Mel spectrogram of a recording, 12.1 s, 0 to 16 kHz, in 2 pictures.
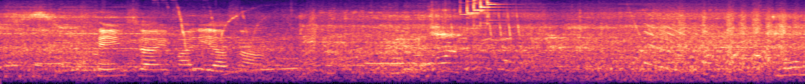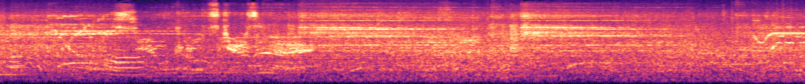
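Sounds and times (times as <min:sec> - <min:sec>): slot machine sound effects: 0:03.2 - 0:07.0
slot machines electronic sounds: 0:03.2 - 0:07.1
slot machine voices: 0:03.2 - 0:09.6.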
